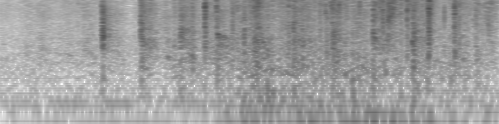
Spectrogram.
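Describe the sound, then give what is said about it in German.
A pigeon flying away, with soft cooing and a run of quick rustling bursts over a steady, fairly quiet, noisy background. “Oh, Täubchen fliegt davon!”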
